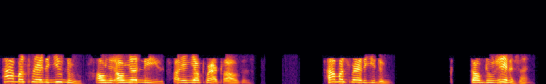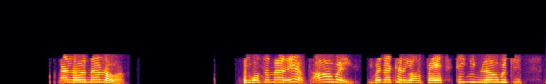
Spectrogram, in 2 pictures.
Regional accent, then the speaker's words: Memphis, Tennessee, United States; Yes, this is, I'm coming from Memphis, Tennessee.

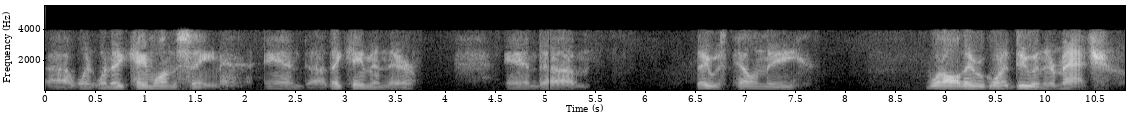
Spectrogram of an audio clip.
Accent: Nashville, Tennessee, United States; I grew up here in Nashville as a Larry Bird fan, okay? So grew up here in Nashville as a Larry Bird fan.

